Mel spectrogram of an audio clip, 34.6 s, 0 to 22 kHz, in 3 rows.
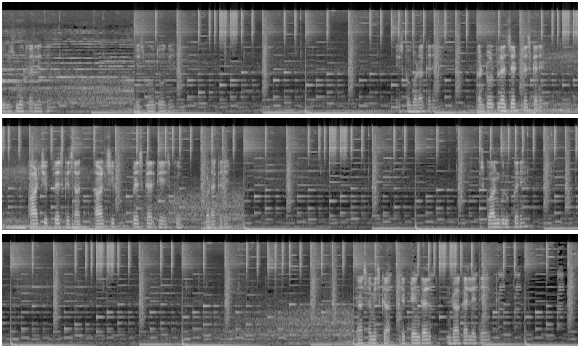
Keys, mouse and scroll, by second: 0.7 click, 2.3 alt+scroll down 1, 2.9 alt+scroll down 1, 3.3 alt+Num_Lock, 3.4 alt+scroll down 1, 4.0 alt+scroll down 1, 4.5 space, 4.5 click, 7.4-10.5 alt+shift+drag, 10.5 ctrl+z, 12.3-18.7 alt+shift+drag, 20.4 right click, 21.8-26.1 drag, 26.1 alt+shift+click, 27.0 space, 27.2 click, 27.6 space, 28.1 alt+scroll down 1, 28.5 space, 28.6 click, 29.0 space, 29.5 click, 30.7 right click, 31.4-34.5 drag.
